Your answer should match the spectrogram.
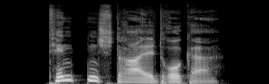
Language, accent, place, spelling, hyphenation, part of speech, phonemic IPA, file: German, Germany, Berlin, Tintenstrahldrucker, Tin‧ten‧strahl‧dru‧cker, noun, /ˈtɪntn̩ʃtʁaːlˌdʁʊkɐ/, De-Tintenstrahldrucker.ogg
- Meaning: inkjet printer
